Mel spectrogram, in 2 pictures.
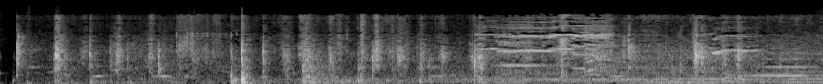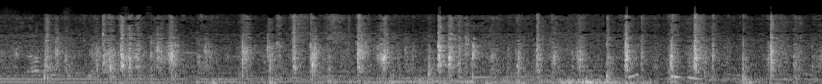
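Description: Knocks and scuffs of a goat pushing a football about on a concrete floor, with people's voices and a short pitched call about five seconds in.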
